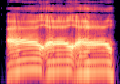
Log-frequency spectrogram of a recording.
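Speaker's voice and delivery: a touch of gruff tutting; slightly gruff. A narrator's reading. Granville tuts at Jim's half-full glass, lightly gruff. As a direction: tut at him, lightly gruff. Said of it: "mondta kissé érdesen".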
